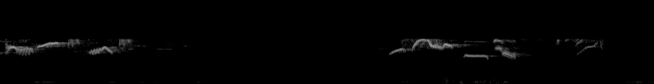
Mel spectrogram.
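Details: Blackbird singing in the early morning hours: two bursts of rich, fluting whistled phrases with quick upward and downward slurs, separated by about two seconds of silence, in a quiet outdoor setting.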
